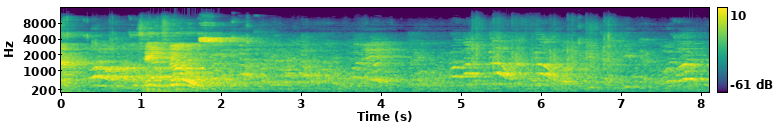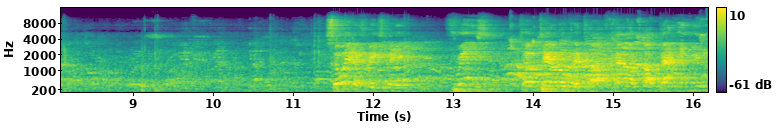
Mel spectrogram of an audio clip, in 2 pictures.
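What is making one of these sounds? Men shout and call out across a large echoing gym.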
